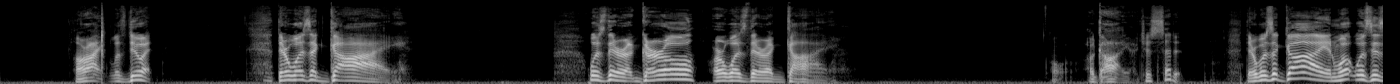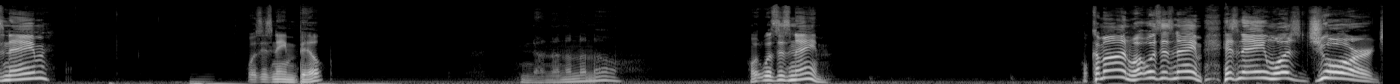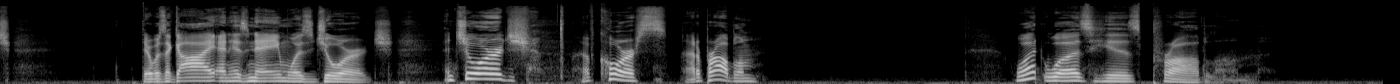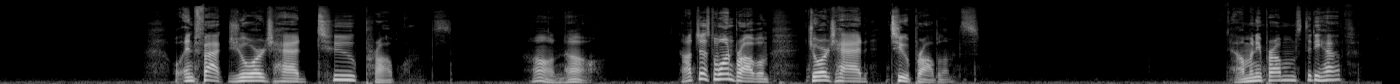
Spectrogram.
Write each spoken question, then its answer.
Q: How many problems did he have?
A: Two. George had two problems.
